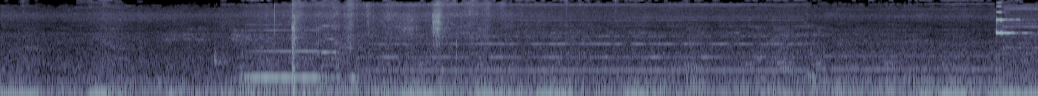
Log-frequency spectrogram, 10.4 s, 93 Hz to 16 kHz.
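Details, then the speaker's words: SEC-E9 key cutting machine calibration, automotive key clamp step after swapping tracer back to cutter: low steady motor hum, a few short faint tones, then a clear high beep at the end; normal clamp calibration cycle. "So now what we're gonna do is we're gonna take out the tracer from the cutter, put back our cutter, and go on to number 1, automotive key clamp."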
